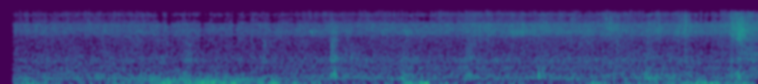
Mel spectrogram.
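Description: Wind rumbles outdoors in gusts.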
